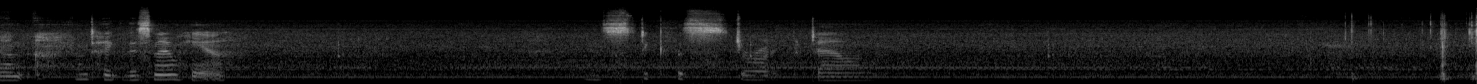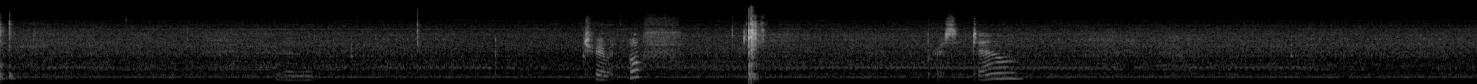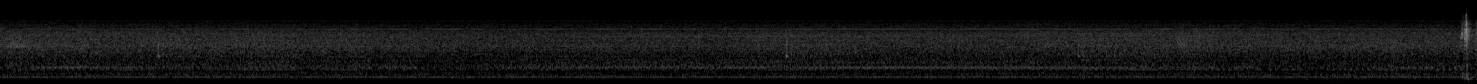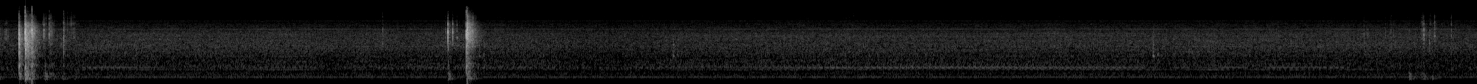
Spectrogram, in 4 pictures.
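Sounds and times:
faint steady hum: 0.0 - 59.0
scissors snipping tape: 48.8 - 49.1.

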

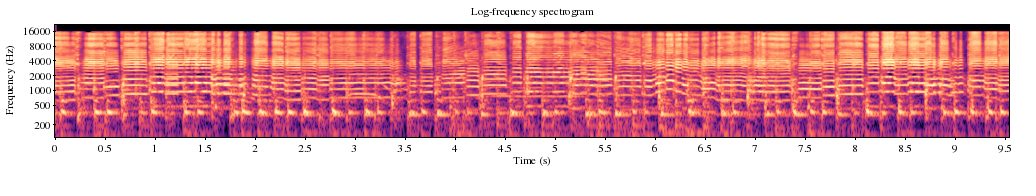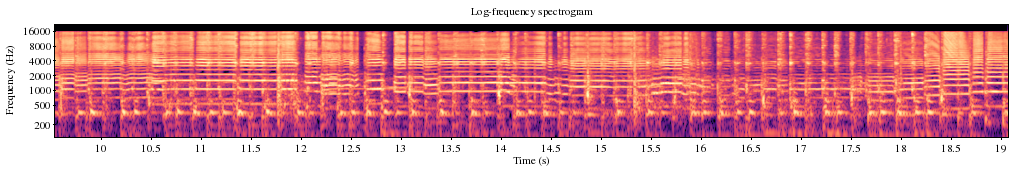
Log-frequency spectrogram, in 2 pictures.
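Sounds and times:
steady drum beat: 0.0 - 19.0
trumpets playing a melody: 0.0 - 19.0.

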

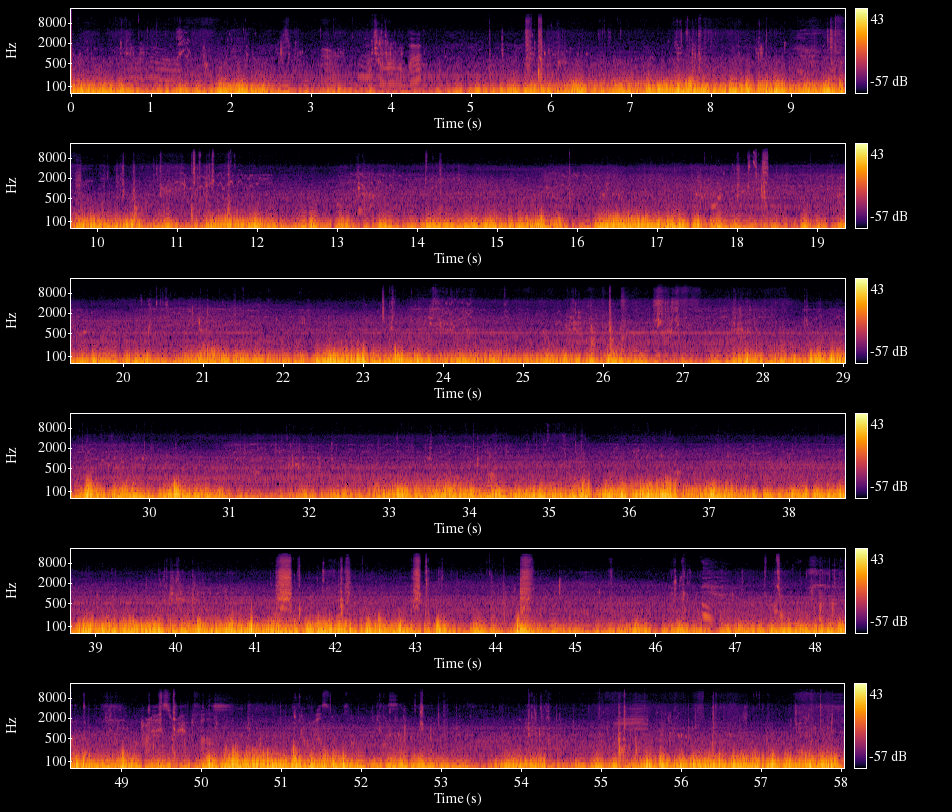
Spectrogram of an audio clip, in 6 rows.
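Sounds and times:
wind on microphone: 0.0 - 58.0
water lapping against boat hull: 0.5 - 12.2, 23.1 - 30.1, 31.0 - 35.9, 41.2 - 58.0.

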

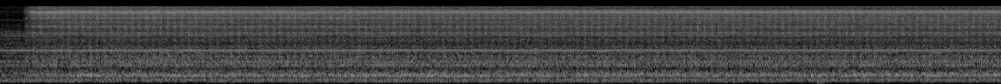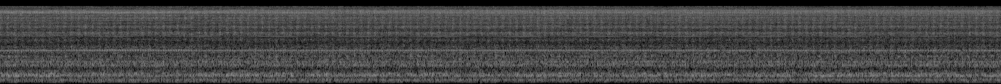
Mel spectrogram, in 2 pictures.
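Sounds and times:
metal lathe cutting with high whine: 0.0 - 20.0.

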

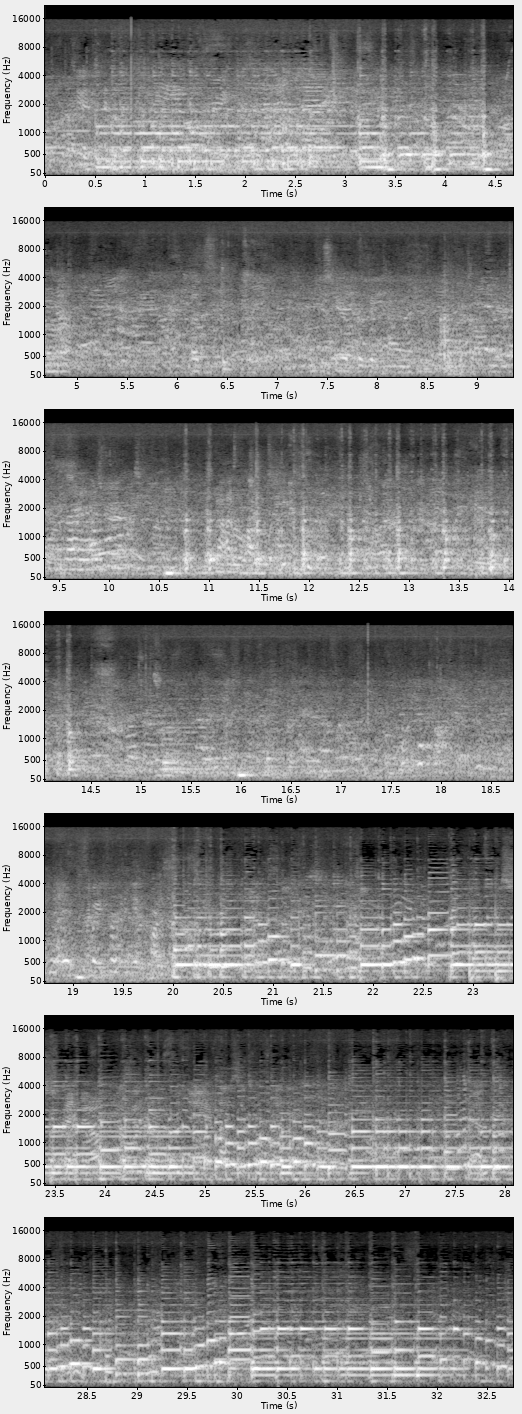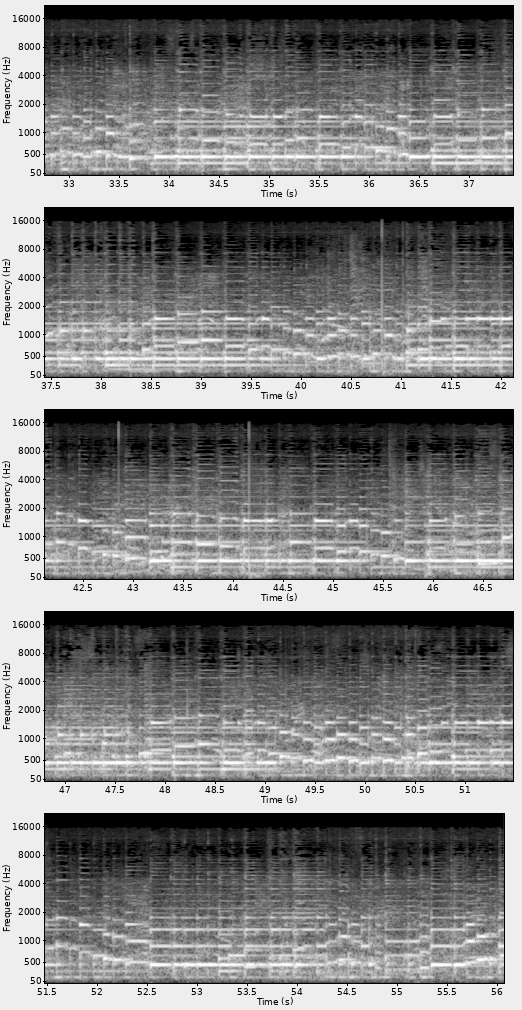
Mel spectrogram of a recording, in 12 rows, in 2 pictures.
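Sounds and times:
mandolin noodling: 0.0 - 5.2, 9.6 - 56.0.

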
